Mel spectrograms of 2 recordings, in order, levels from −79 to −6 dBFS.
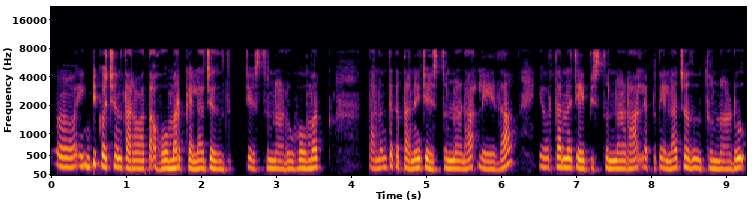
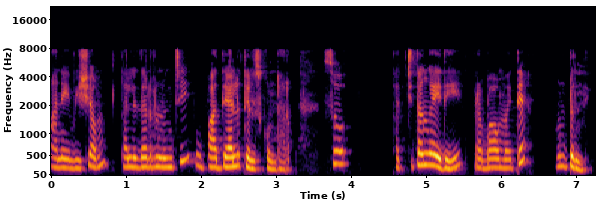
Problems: none marked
